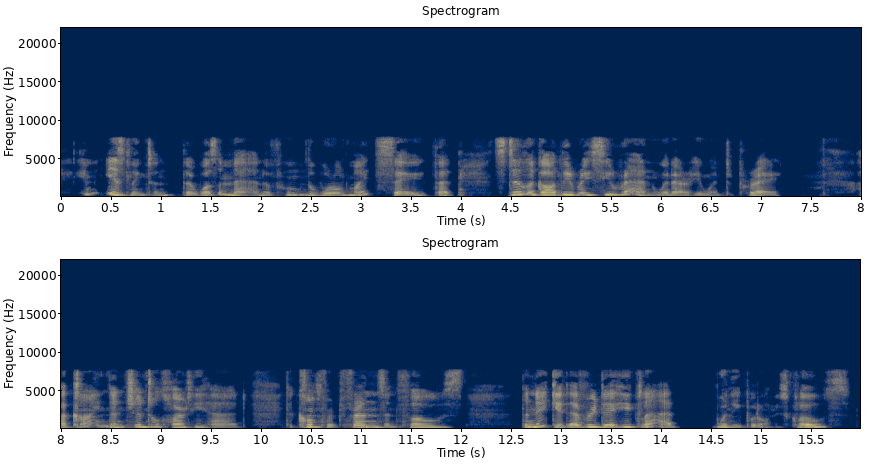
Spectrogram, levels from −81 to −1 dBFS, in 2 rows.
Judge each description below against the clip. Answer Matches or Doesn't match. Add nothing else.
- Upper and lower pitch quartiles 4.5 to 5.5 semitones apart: Matches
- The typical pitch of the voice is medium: Doesn't match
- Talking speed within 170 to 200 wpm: Matches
